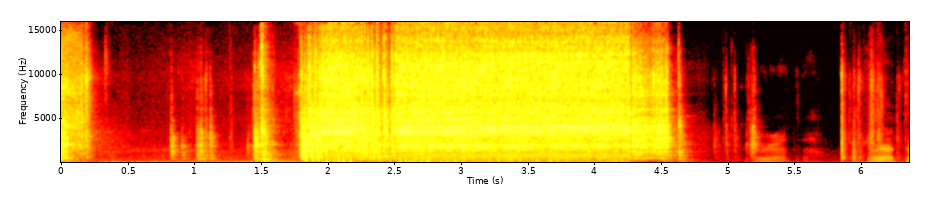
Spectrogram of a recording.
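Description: A ratchet wrench or power tool works on the track bar bolt of a Jeep TJ in a garage, giving one loud, sustained burst of grinding, clattering mechanism about three seconds long, with brief tool clinks before and after and no speech.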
